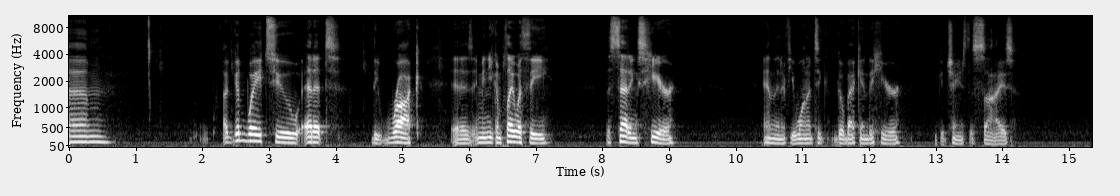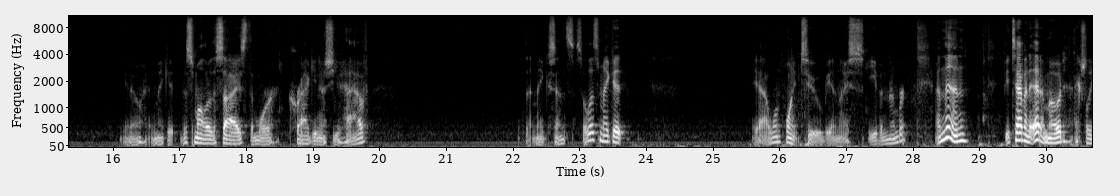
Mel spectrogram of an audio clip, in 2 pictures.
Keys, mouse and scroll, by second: 1.4 middle click, 2.5 middle click, 4.6 middle click, 5.6 middle click, 8.9 click, 11.4 click, 12.3-13.0 scroll down 7, 13.7 click, 18.6 middle click, 19.4 middle click, 20.5 click, 21.5 click, 23.7 click, 25.3 click, 27.4 middle click, 28.5 middle click, 29.1 Tab, 30.5 Tab.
